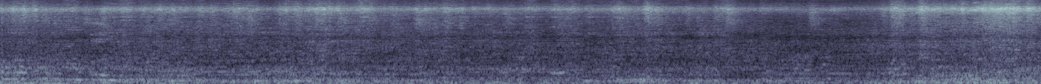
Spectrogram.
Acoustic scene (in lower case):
bus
